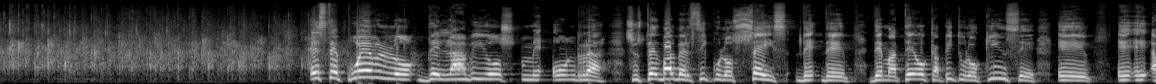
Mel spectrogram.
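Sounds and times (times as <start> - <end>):
audience applause: 0.0 - 3.6
speech: 3.1 - 11.5.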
